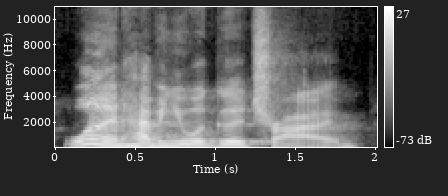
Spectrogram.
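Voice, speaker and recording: A woman with a slightly low voice speaks at an unhurried pace as a talk show host. She gives advice conversationally and leans on key phrases, repeating them for emphasis. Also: wildly swooping pitch, vocal fry, fairly bright tone.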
